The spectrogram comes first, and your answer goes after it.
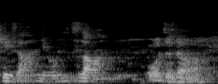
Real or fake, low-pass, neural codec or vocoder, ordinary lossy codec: fake; 7.2 kHz; vocoder, 44.1 kHz, 128 mel bands, Pupu-Vocoder; none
